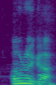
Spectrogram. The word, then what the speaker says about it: Onega: Onaga. Onega, sorry. Oh, that's right. Yeah, oh man, I was pronouncing it wrong.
